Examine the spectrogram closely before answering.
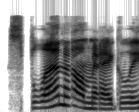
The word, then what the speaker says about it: splenomegaly: that collection of fluids we we pronounce spleen two e has that hard E versus that splenomegaly and splenectomy has that more soft e because there's only one e to it pronunciation so so let's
